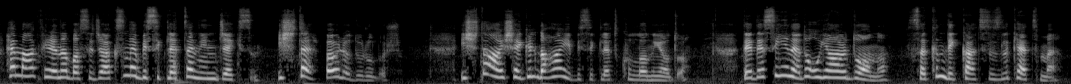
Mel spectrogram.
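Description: A woman reading a children's storybook aloud in a gentle manner, speaking directly to young listeners and giving the characters small voices. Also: high-pitched, lively intonation, a little fast, no room sound.

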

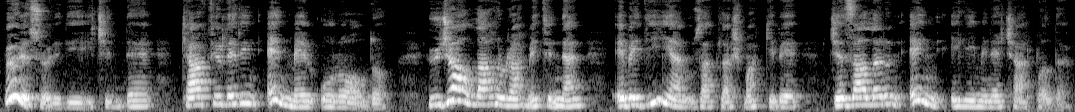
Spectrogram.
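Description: A woman reading a religious story aloud in a measured, expressive way, voicing the lines of its characters. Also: medium pitch, gravelly. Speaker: reader. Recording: echoey room.

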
